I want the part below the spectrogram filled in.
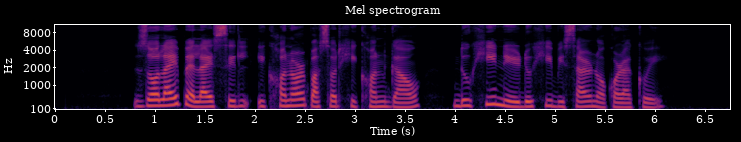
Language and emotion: Assamese, neutral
